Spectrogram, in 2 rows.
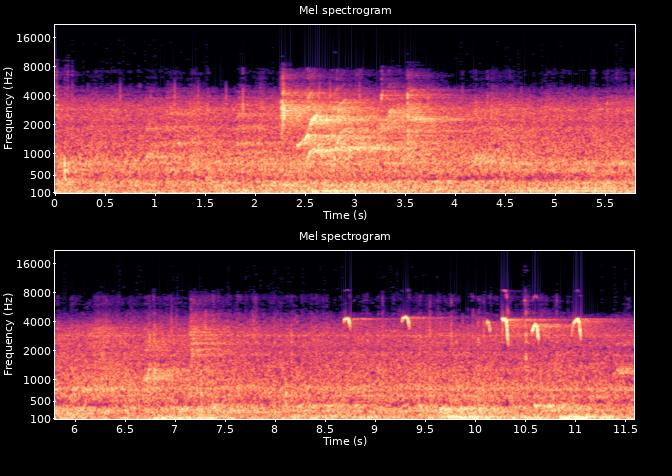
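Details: Baby budgerigars (Melopsittacus undulatus) inside a nest box around day 25 giving faint, thin chirps and short high peeps over a steady low hiss.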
